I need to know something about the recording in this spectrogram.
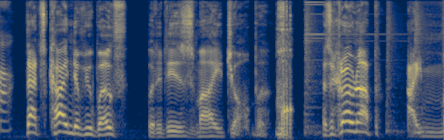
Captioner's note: snorts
